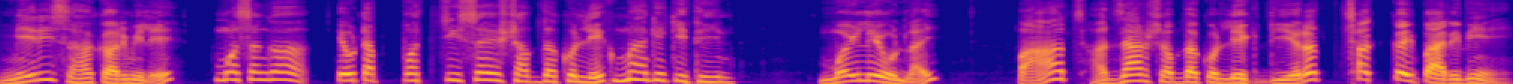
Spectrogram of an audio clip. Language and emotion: Nepali, surprised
